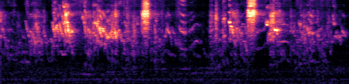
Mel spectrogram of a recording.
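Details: Budgerigar breeding colony: a mix of harsh squawks and high, thin chirps rises and falls in short, busy bursts from several birds.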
